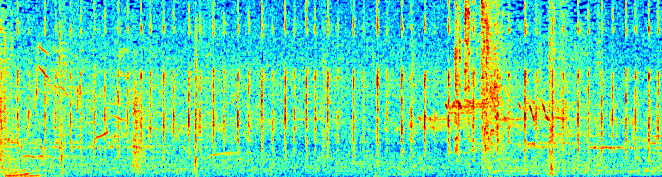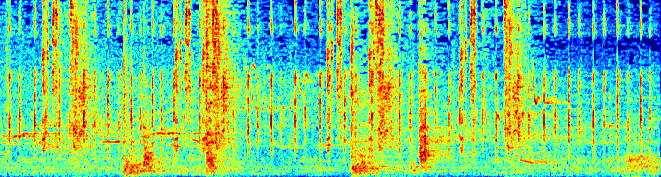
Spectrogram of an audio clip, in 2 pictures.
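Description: Large machine gears turn and clank.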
